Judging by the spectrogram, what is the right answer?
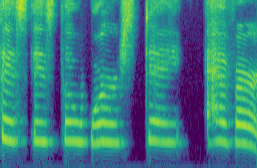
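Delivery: very high, slow, teary, drawn-out crying wail. Retelling what a little boy said in the car, imitating a crying child. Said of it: "And he was, like, crying".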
